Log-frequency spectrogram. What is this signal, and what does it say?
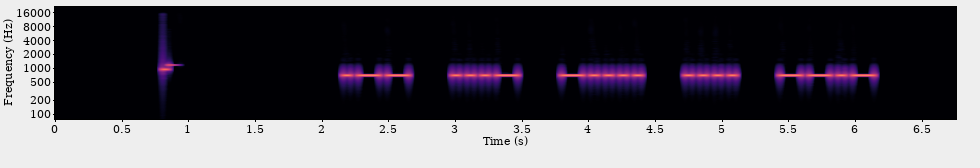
Morse code, heard as a keyed tone, about 22 wpm, spaced as for 16 wpm, 700 Hz. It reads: WV6HQ
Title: USA Call Signs - 5 Characters - 2x Character Spacing - 22wpm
